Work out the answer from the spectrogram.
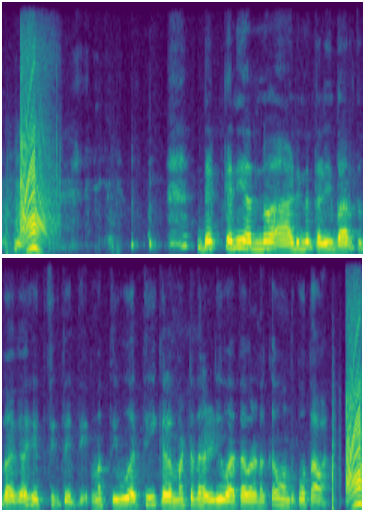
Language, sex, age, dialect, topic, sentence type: Kannada, female, 60-100, Dharwad Kannada, agriculture, statement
